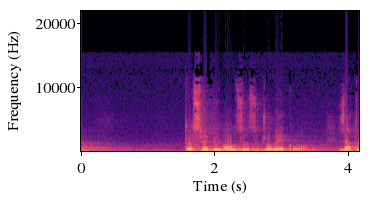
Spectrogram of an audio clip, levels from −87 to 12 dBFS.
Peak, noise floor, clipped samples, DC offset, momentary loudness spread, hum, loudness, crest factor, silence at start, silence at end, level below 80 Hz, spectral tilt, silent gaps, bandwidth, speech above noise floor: 0 dBFS; -32 dBFS; 2%; 0.5%; 20 LU; none; -10 LUFS; 12 dB; 0 s; 0 s; -34 dBFS; -6.5 dB/octave; none; 12 kHz; 23 dB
